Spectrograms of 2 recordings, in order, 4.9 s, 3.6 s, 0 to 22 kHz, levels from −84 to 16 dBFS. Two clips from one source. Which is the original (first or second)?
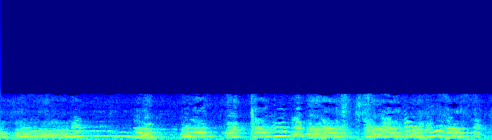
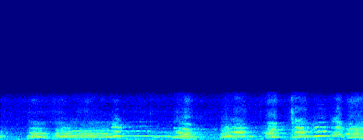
first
